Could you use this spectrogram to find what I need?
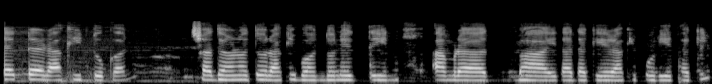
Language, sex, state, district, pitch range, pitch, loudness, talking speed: Bengali, female, West Bengal, North 24 Parganas, 195-210 Hz, 200 Hz, -16 LUFS, 120 wpm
